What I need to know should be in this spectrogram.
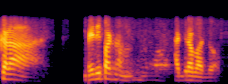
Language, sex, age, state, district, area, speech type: Telugu, male, 18-30, Telangana, Nalgonda, urban, conversation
